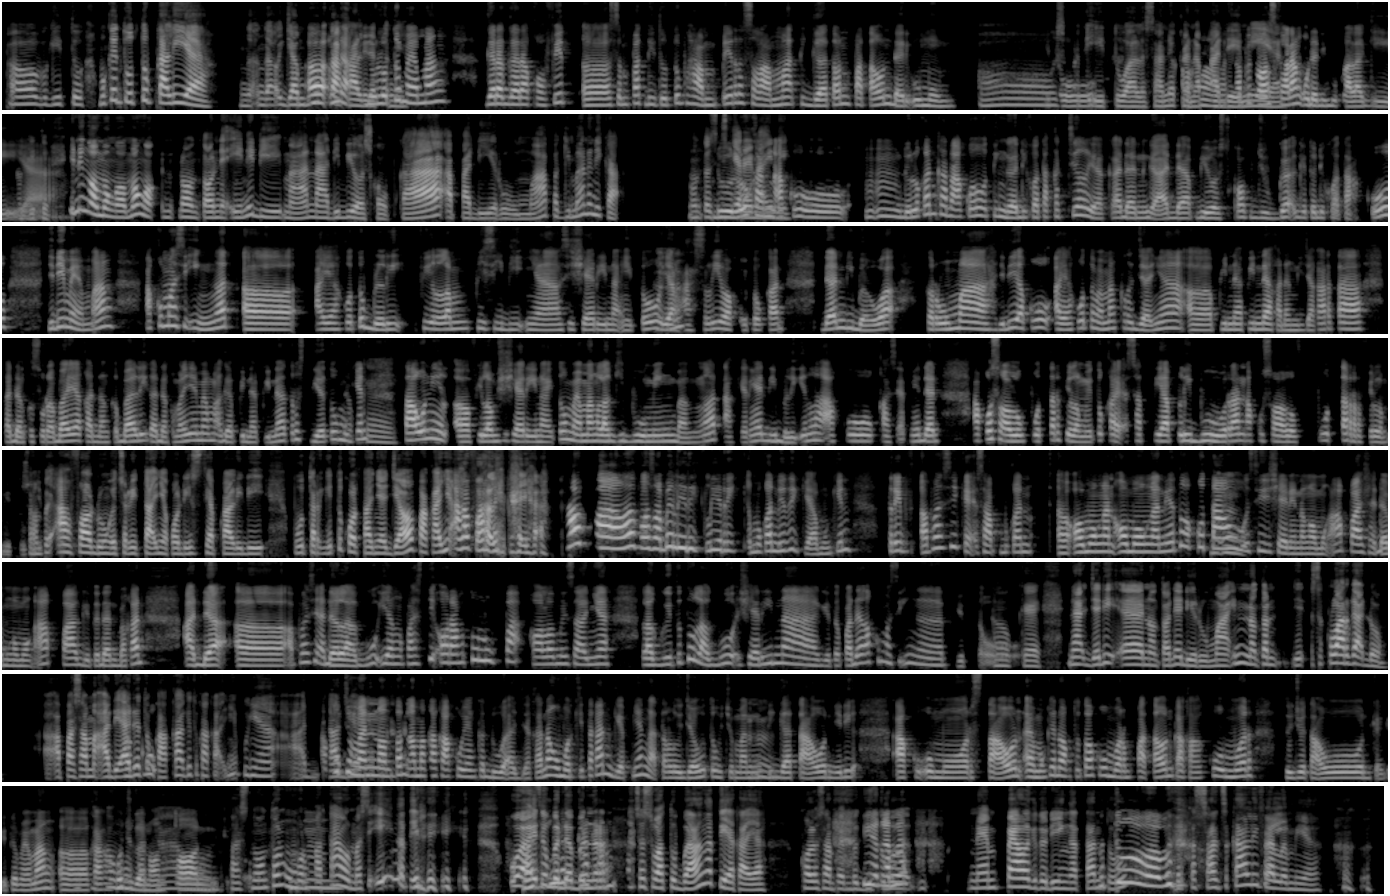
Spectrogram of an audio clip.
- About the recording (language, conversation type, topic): Indonesian, podcast, Film atau momen apa yang bikin kamu nostalgia saat mendengar sebuah lagu?
- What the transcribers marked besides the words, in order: in English: "booming"; laughing while speaking: "hafal ya Kak ya"; laughing while speaking: "ini"; laughing while speaking: "betul"; chuckle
